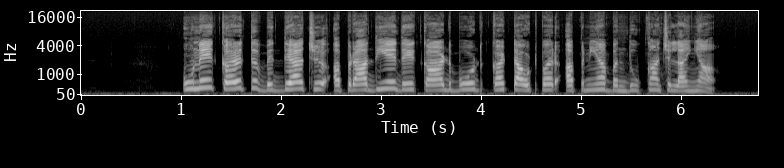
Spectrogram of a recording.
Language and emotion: Dogri, neutral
